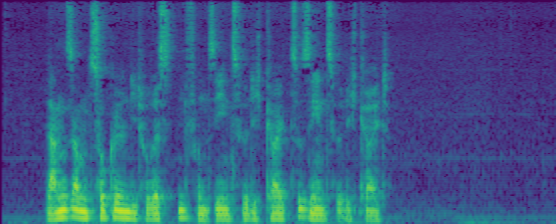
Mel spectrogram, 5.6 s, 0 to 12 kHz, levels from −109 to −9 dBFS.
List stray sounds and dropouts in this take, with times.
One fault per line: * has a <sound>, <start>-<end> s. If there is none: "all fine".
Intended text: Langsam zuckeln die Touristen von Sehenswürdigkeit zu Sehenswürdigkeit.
all fine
